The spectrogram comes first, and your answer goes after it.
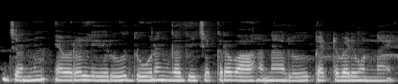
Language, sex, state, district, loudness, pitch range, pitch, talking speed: Telugu, female, Andhra Pradesh, Guntur, -14 LUFS, 185-190 Hz, 185 Hz, 135 wpm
